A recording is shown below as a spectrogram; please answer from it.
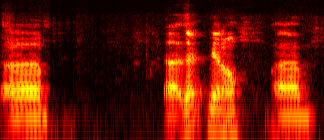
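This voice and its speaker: A man from Colombia, a missionary guest, answering interview questions in a halting way with many fillers. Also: medium pitch, fairly even intonation, gravelly, highs cut off, slight background noise.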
